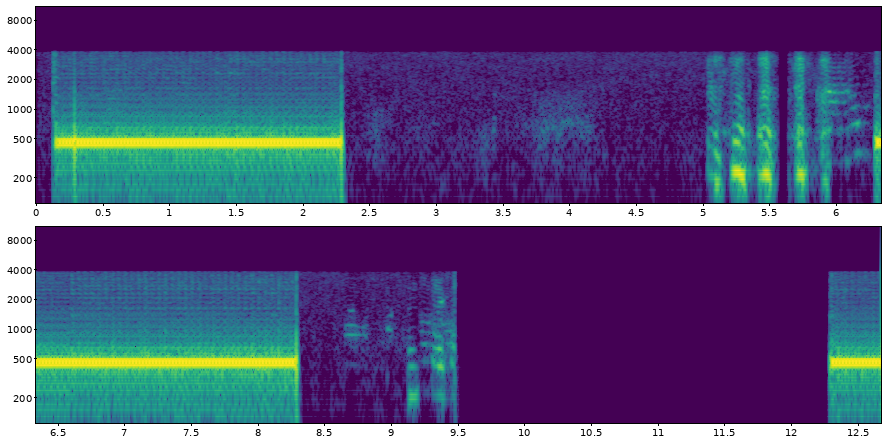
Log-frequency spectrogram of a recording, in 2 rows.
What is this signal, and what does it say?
Ringback tone (North America), 440 + 480 Hz, with speech.
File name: rg-1600-unknown- - - .17225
